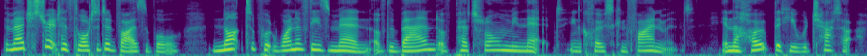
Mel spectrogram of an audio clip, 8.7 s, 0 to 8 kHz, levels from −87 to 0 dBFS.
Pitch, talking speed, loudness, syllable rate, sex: 205 Hz, 200 wpm, -20 LUFS, 5.7 syllables/s, female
